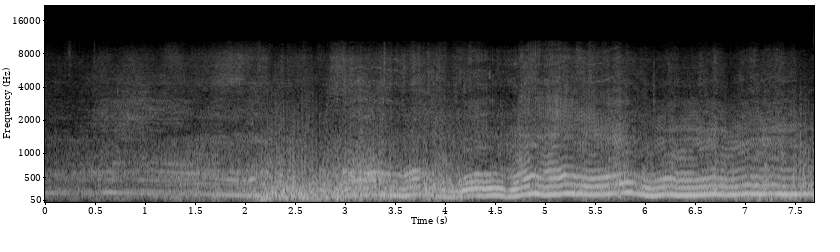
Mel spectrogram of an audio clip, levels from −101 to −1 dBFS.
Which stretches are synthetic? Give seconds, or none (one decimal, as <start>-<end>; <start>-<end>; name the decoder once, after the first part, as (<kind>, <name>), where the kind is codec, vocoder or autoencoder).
4.4-5.3 (vocoder, Vocos)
